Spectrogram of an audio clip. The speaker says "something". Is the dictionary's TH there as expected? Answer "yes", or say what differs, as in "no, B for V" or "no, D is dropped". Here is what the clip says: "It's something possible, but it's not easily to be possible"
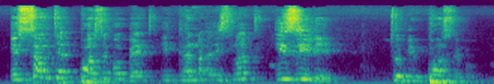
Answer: no, T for TH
